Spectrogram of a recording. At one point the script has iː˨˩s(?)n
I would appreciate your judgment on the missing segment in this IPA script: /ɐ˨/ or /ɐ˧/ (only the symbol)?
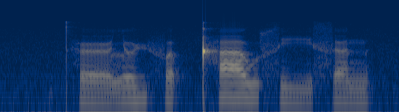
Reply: ɐ˨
